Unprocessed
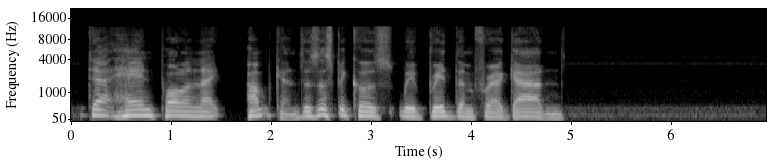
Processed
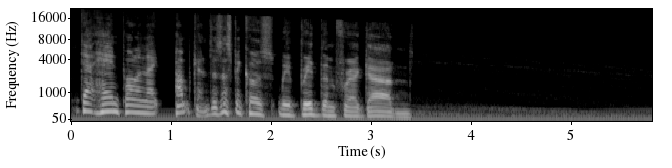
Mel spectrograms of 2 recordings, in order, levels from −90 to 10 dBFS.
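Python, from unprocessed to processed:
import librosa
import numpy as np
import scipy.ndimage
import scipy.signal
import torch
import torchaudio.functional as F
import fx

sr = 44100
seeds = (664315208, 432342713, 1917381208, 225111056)

y = fx.speed_glide(x, sr, from_pct=180, to_pct=59)
y = fx.add_hum(y, sr, base_hz=60, snr_db=25)
y = fx.comb_cascade(y, sr, direction='falling', hz=0.67)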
